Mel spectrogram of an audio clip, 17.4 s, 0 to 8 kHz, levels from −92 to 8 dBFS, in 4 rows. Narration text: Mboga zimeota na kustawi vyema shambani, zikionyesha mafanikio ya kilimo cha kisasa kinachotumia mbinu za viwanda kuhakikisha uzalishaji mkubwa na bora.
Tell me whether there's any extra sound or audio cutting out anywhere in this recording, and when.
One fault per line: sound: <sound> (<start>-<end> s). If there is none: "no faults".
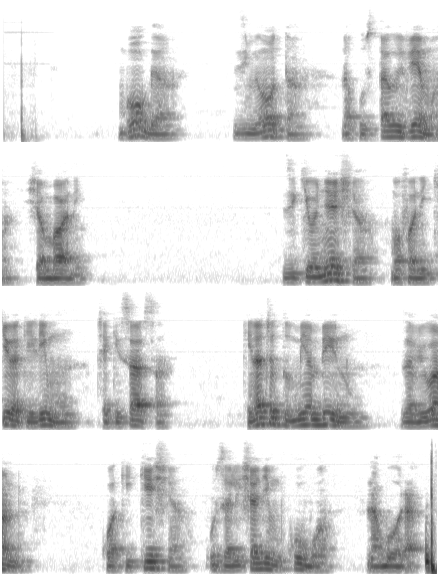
no faults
